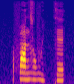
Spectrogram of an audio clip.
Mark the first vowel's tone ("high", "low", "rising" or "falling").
high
